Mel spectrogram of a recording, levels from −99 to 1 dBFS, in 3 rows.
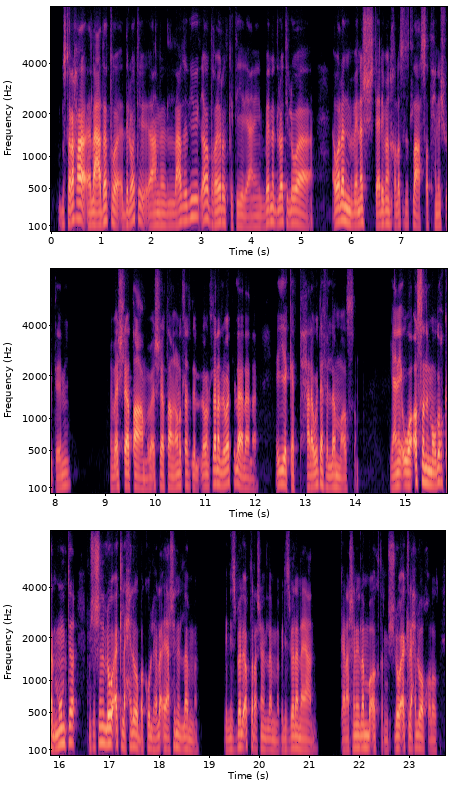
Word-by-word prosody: بصراحة 150 +5 +6
العادات 115 +5 +5
و - - 0
دلوقتي 145 +7 -3
يعني 110 -3 -3
العادة 105 +7 -2
دي 180 +4 -4
آه 160 - +4
اتغيّرت 125 -2 -1
كتير، 100 0 -8
يعني 95 +1 -8
بقينا 125 +8 -2
دلوقتي 130 +2 -2
اللي 125 - -4
هو، 120 -2 +1 0.4
أولًا 145 +3 +5
ما 130 -5 +1
بقيناش 120 +4 -2
تقريبًا 120 +3 -2
خلاص 115 0 -8
نطلع 110 - -1
على 95 - 0
السطح 105 +2 -12
نشوي 100 -3 -10
تاني 110 +6 -8 0.8
ما - - -12
بقاش - - -2
لها - - +8
طعم، 95 -1 +4
ما 95 - -10
بقاش - - -4
لها 115 - +1
طعم، 105 -2 0
لو 105 - -2
أنا 120 - 0
طلعت 120 -1 -4
دلو 110 -3 -7
لو 110 +2 -1
طلعنا 135 +4 +3
دلوقتي 140 +4 +1
لا، 135 - +5
لا، 95 -1 -1
لا، - - -12 0.4
هي 125 +2 +1
كانت 110 -3 -8
حلاوتها 110 +6 0
في 110 - -11
اللمة 100 -2 -2
أصلًا، 95 - -13 0.7
يعني 120 +2 +1
هو 125 0 +6
أصلًا 150 +1 +5
الموضوع 130 +3 +3
كان 125 - -1
مُمتع 155 +6 +1 0.3
مش 110 - -11
عشان 165 +7 -2
اللي 155 -1 +6
هو - - +10
أكلة 130 - +2
حلوة 130 -1 0
باكلها 105 -4 -5
لأ، - - -2
هي - - +1
عشان 130 +2 -3
اللمّة، 105 -5 -5 0.5
بالنسبة 100 +4 -3
لي 125 - +1
أكتر - - -2
عشان 110 +2 -6
اللمّة، 100 -3 -8
بالنسبة 100 +3 -6
لي 115 - +1
أنا 105 -2 -1
يعني، 95 -2 -4 0.5
كان 100 - -5
عشان 115 +3 -3
اللمّة 120 0 0
أكتر 100 -1 -10
مش 90 - -13
اللي 115 - 0
هو - - +5
أكلة - - +1
حلوة - - -1
وخلاص. 95 -1 -7
115 Hz, 215 wpm, -24 LUFS, 105-130 Hz, 0.8 s, هو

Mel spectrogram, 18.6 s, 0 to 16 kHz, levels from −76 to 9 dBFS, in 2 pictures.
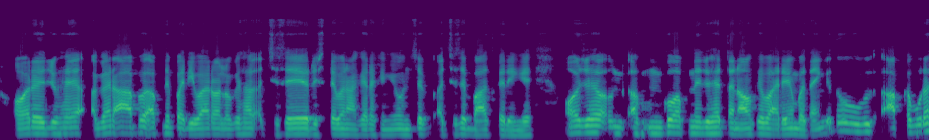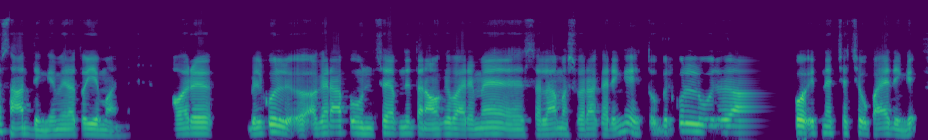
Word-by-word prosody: और 115 +2 +3
जो 120 -1 -1
है 120 +1 0 0.2
अगर 125 +3 -1
आप 125 +1 +2
अपने 120 +2 -2
परिवार 110 +1 +1
वालों 105 -1 0
के 115 - -4
साथ 115 0 -1
अच्छे 105 - -12
से 115 +1 +3
रिश्ते 110 +1 -4
बना 105 -1 0
के 100 0 -2
रखेंगे, 100 0 -7
उनसे 105 +1 -4 0.2
अच्छे - - -9
से 110 - -1
बात 95 0 +1
करेंगे 95 0 -2 0.3
और 135 0 +1
जो 140 - +2
है 140 0 +4
उन 130 -1 -5
अ, - - +2
उनको 120 +3 0
अपने 125 -1 -3
जो 120 0 +1
है 125 - +2
तनाव 110 0 +4
के 120 - -1
बारे 105 -1 +2
में 110 0 -1
बताएँगे 100 +2 -2
तो 170 0 -3
वो 155 -1 -2
भी - - -1 0.2
आपका 140 - 0
पूरा 150 +3 +1
साथ 110 +1 +4
देंगे, 95 -1 -2
मेरा 105 +1 0
तो 110 - -2
ये 105 -1 +4
मानना 85 -3 -6
है 110 - -3 0.2
और 120 -2 +4 0.4
बिल्कुल 130 +4 +3
अ - - 0
अगर 130 +3 +1
आप 130 0 +2
उनसे 120 0 0
अपने 120 0 -2
तनाव 105 +1 +4
के 115 - 0
बारे 105 -2 +1
में 110 -2 +2
सलाह-मशवरा 110 0 0
करेंगे, 110 +8 -1
तो - - -3
बिल्कुल 160 +3 +1
वो 145 -1 -4
जो 140 0 -3
है 140 - +2
आपको 130 0 +2
इतने 130 -1 0
अच्छे-अच्छे 125 -1 -4
उपाय 115 0 +2
देंगे 105 0 -1
115 Hz, 225 wpm, -21 LUFS, 105-130 Hz, 0.4 s, है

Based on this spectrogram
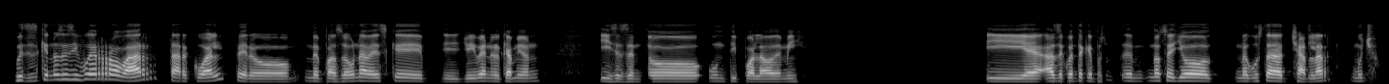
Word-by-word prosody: Pues, 195 -3 -4
es 165 +2 -11
que 220 - -2
no 225 +1 -3
sé 235 0 -4
si 230 - -5
fue 240 +2 +2
robar, 230 - +4
tar 150 -2 0
cual, 165 +10 +1
pero, 135 -1 -1
me 150 -2 -4
pasó 145 +1 -1
una 165 +2 +1
vez 160 -1 -1
que, 155 -3 -2
yo 135 0 -9
iba 155 +3 +2
en 150 - -4
el 145 - -3
camión 150 +2 -1 0.6
y 145 -2 -3
se 140 - -7
sentó 140 +1 -1
un 150 -2 -13
tipo 145 0 -6
al 135 - 0
lado 130 0 +3
de 130 - -2
mí 140 0 -8 1.9
Y, 145 -1 +1
eh, 140 0 +7
haz 150 +1 +4
de 160 - -3
cuenta 160 - -1
que, 160 - -4
pues, - - -17
eh, 165 0 -5
no 175 +1 -1
sé, 175 -1 0
yo 160 -2 +4 0.2
me 150 0 -4
gusta 155 0 +4
charlar 150 +1 +2 0.2
mucho. 155 0 -8
150 Hz, 195 wpm, -25 LUFS, 140-165 Hz, 1.9 s, eh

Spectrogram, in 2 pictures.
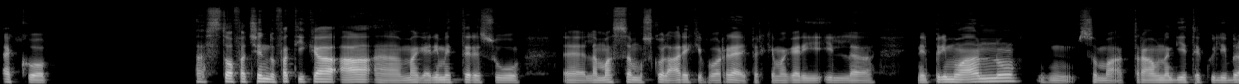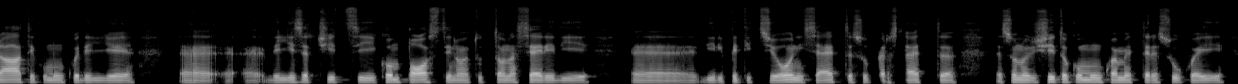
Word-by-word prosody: ecco 110 -4 +1 1.5
uhm, - - -2
sto 135 - +4
facendo 130 -1 +3
fatica 125 -1 +5
a, 110 -3 +5
uhm, 95 - -4
magari 105 0 +1
mettere 105 0 +1
su, 100 -1 -2 0.4
ehm, 95 -2 -1
la 100 - -1
massa 110 +2 +1
muscolare 105 0 +1
che 105 - -6
vorrei 100 -1 +2
perché 95 +1 -9
magari 95 +1 -1
il 95 -2 -3 0.4
nel 105 0 -2
primo 115 0 +4
anno, 145 +5 +4
mhmm, 100 -3 -7
insomma 95 -4 -4
tra 105 -2 0
una 100 0 +2
dieta 105 +1 -2
equilibrata 105 0 +1
e - - -8
comunque 100 0 -3
degli 95 -1 -4
ehm, 90 -1 0 0.5
e 90 -2 -3 0.3
e - - -9
degli 100 +2 -4
esercizi 105 0 -4
composti, 105 0 +2
no, 100 0 -1
e - - -3
tutta 105 0 -7
una 100 -1 -1
serie 100 -1 +1
di 90 -1 -5 0.4
ehm, 90 -2 -5
di 100 +4 -7
ripetizioni, 100 0 -1
set, 100 +1 -2
super - - -6
set, 100 -1 -3 0.4
e - - -7
sono 105 -1 +1
riuscito 105 +2 +1
comunque 105 -1 +1
a - - 0
mettere 100 -1 -1
su 105 0 -4
quei 95 0 -2
100 Hz, 140 wpm, -24 LUFS, 95-110 Hz, 1.5 s, fatica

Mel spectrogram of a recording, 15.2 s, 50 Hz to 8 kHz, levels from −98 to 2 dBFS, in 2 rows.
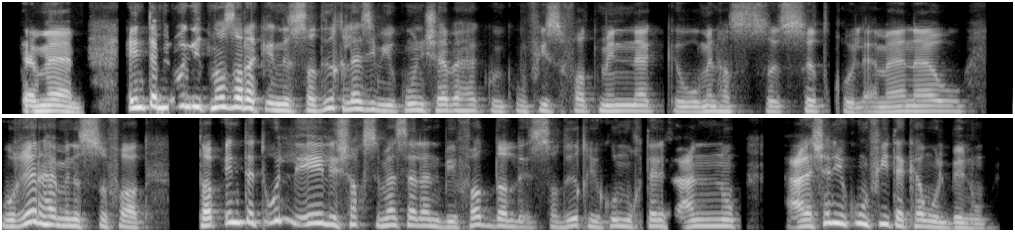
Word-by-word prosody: تمام، 140 -3 +6 0.4
أنت 230 +3 +8
من 230 -2 +8
وجهة 245 -3 +5
نظرك 235 -5 +6
إن 160 -2 +4
الصديق 155 +8 0
لازم 180 -4 +1
يكون 160 +3 -2
شبهك، 150 -2 -3
ويكون 130 +1 -9
فيه 130 +4 -7
صفات 145 +2 -6
منّك 145 -1 -2
ومنها 130 +1 -3
الص 130 0 -7
الصدق 130 +1 -5
والأمانة، 125 +3 -3
و 135 -1 -7 0.4
وغيرها 210 - +3
من 175 -2 0
الصفات، 155 -5 -2 0.4
طَب 185 0 +2
أنت 260 +1 +4
تقول 275 +4 -2
إيه 235 +3 +2
لشخص 205 -1 -2
مثلًا 180 -3 -2
بيفضَّل 165 +2 -4
الصديق 145 +6 -6
يكون 155 +4 -6
مختلف 160 +1 -5
عنه 165 +1 -3 0.4
علشان 240 +10 +2
يكون 235 -1 +2
فيه 220 +1 -1
تكامُل 160 -6 -2
بينهم، 115 -3 -6
155 Hz, 150 wpm, -19 LUFS, 135-195 Hz, 0.4 s, أنت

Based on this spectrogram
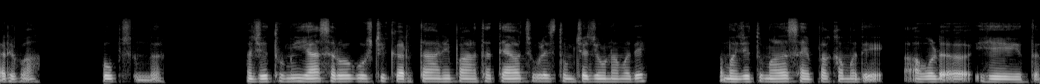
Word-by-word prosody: अरे, - - +1
वाह! - - -3 0.7
खूप 140 0 +2
सुंदर. 65 0 -7 0.9
म्हणजे 135 0 +3
तुम्ही 145 0 -1
ह्या 140 0 +6
सर्व 140 0 +2
गोष्टी 140 +1 -2
करता 140 +1 +2
आणि 140 0 +1
पाळता 135 +1 0
त्याच 140 0 +2
वेळेस 145 -1 -1
तुमच्या 135 -1 +1
जीवनामध्ये, 135 +1 0 0.8
म्हणजे 130 0 +3
तुम्हाला 135 0 +2
स्वयंपाकामध्ये 130 0 -1 0.3
आवड 130 -1 +2 0.5
हे 130 - +3 0.2
येतं. 120 -1 -4
135 Hz, 125 wpm, -22 LUFS, 130-140 Hz, 0.9 s, ह्या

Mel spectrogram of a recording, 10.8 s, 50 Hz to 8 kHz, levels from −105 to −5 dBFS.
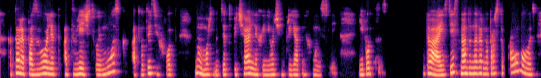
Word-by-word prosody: которое 220 +2 +4
позволит 205 +1 +2
отвлечь 200 +1 0
твой 190 -1 -3
мозг 285 +10 -1 0.2
от - - -6
вот 185 +4 -9
этих 235 -4 -3
вот, 185 0 -5 0.4
ну, 245 -1 +2
может 195 0 -1
быть, 180 -2 -9
где-то 190 +1 -6
печальных 200 0 +1
и - - -3
не 180 - -3
очень 190 -1 -1
приятных 190 +1 -5
мыслей. 180 +6 -11 0.4
И 190 - -2
вот 215 +1 0
з 235 -1 -19 0.7
Да. 215 -6 +6
И 180 - +1
здесь 255 +7 -2
надо, 230 0 +5
наверно, 225 -1 +2
просто 230 +2 -4
пробовать, 260 -8 0
205 Hz, 160 wpm, -22 LUFS, 190-230 Hz, 0.7 s, Да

